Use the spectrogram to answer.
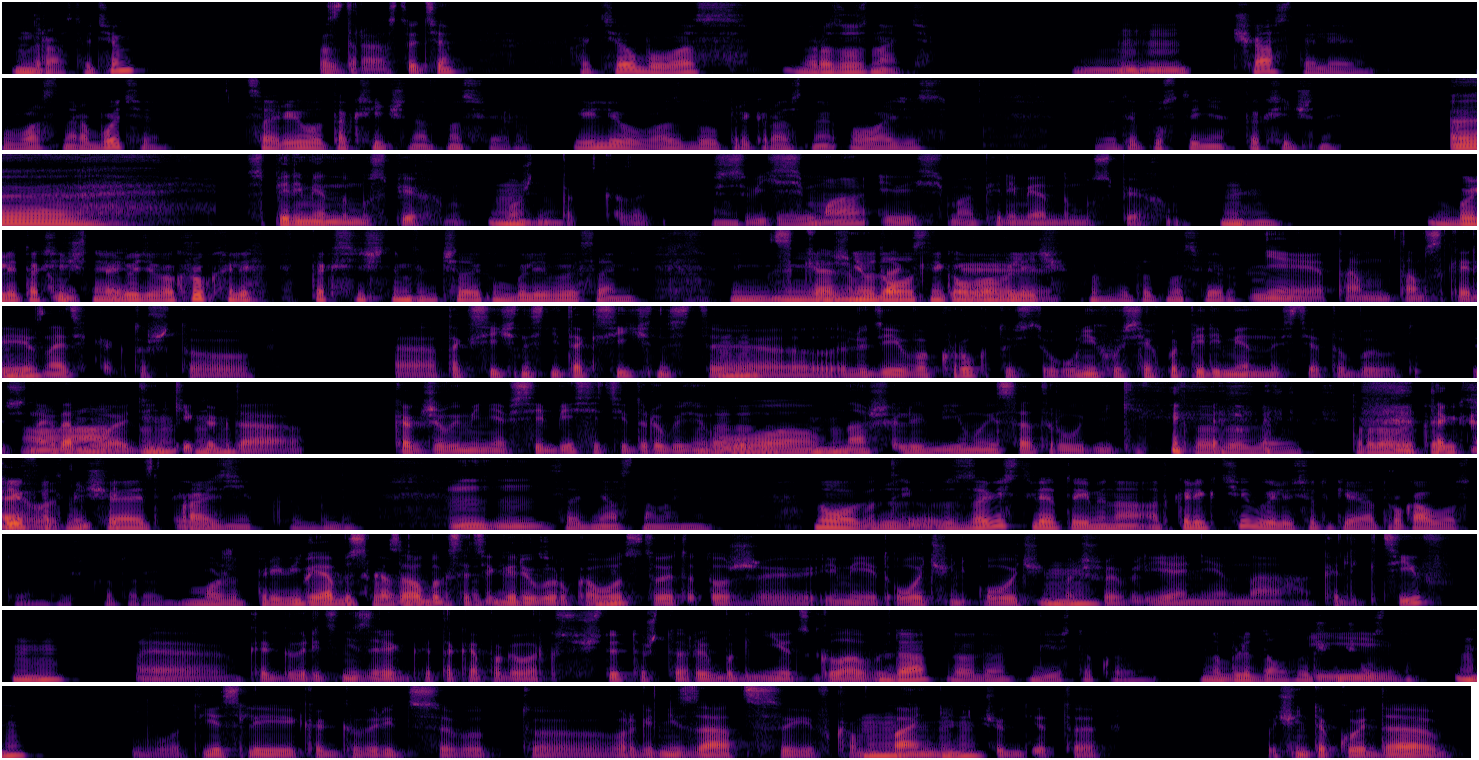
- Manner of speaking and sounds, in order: tapping; drawn out: "Э"; laughing while speaking: "или токсичным"; other noise; laugh
- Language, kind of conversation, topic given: Russian, unstructured, Почему на работе часто складывается токсичная атмосфера?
